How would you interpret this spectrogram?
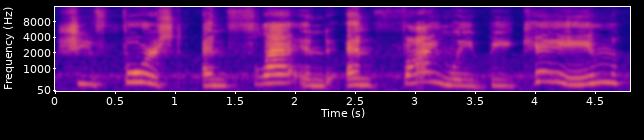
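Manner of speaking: put-on reading a picture book aloud to children; story narration. A narrator's reading. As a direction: tell it like a bedtime story for kids.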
